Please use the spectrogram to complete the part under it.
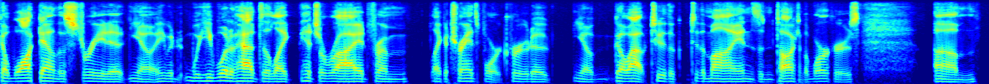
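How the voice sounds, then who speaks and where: Low, smooth-voiced man running a tabletop game. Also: a bit bright, dry recording, highs cut off. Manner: halting, rambling, thinks aloud. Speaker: game master. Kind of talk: improvised tabletop game narration.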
